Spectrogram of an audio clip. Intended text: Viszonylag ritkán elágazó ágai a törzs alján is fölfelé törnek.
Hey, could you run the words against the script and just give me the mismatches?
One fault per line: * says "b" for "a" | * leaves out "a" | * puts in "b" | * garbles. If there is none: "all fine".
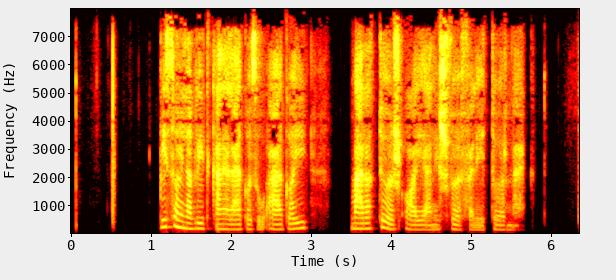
* puts in "már"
